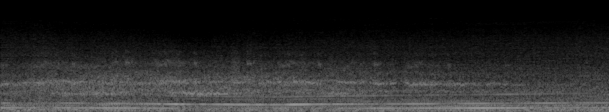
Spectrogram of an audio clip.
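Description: A racing car's engine in a video game drones steadily at high revs throughout, its pitch sliding gently up and down with a faint tire hiss underneath, no talk.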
